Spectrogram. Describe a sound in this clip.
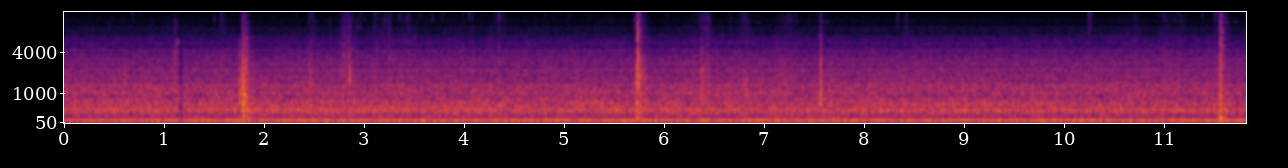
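Hands squish and knead a soft, wet mixture in a bowl.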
